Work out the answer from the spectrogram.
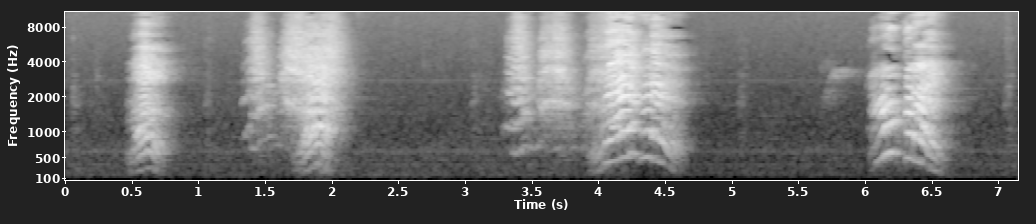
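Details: Pet macaw, indoors, throwing a tantrum because it thinks its owner is leaving: loud, hoarse shouted words in four bursts, some doubled, with arching harmonic pitch, over a quiet room.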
